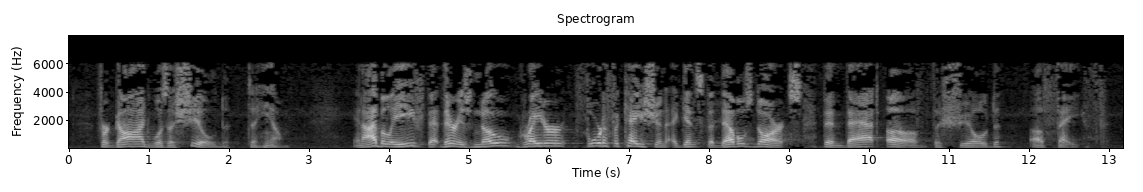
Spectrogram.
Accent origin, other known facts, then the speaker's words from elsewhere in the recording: South Carolina, United States; when I grew up in South Carolina, we used to go and love buying bottle rockets. They were legal, and I don't think they're legal in Georgia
